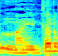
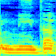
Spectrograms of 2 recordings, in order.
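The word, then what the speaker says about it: neither: चौथा ये है नन, तो ये नीदर शब्द है, हालांकि इसको नाइदर बोल देते हैं, लेकिन नाइदर बोलना नहीं चाहिए, हालांकि दोनों शब्द उच्चारण ठीक है, लेकिन जो शुद्ध शब्द है वो नीदर है।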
